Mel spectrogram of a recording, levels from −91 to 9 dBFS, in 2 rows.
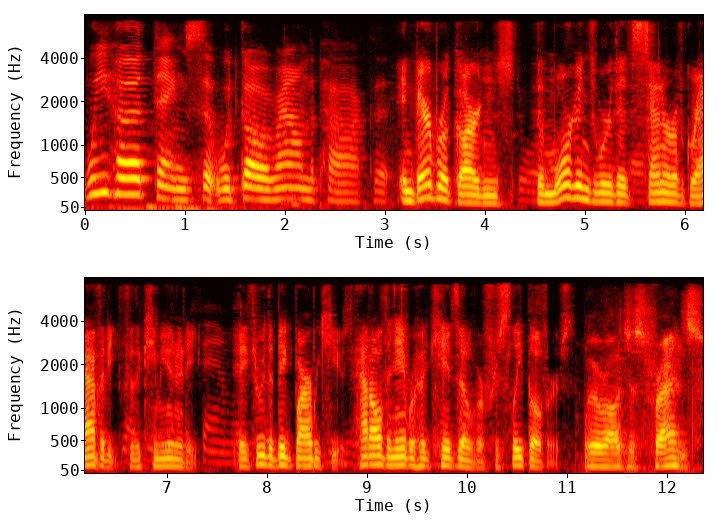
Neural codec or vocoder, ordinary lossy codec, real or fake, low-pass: none; AAC, 32 kbps; real; 7.2 kHz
